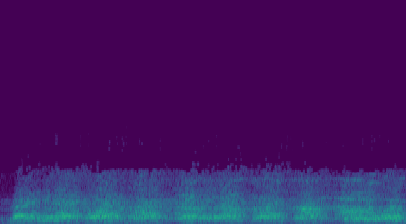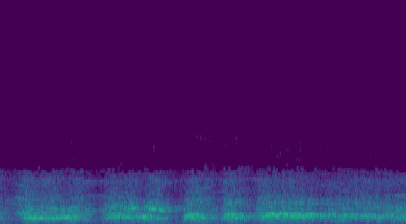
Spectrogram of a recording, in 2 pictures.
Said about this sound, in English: Here's the team, gang. Let's have a cheer for them.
